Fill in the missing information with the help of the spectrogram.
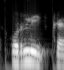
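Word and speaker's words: Horlivka: in questa città che si chiama Gorlovka in russo e Orlivka è la pronuncia ucraina,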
